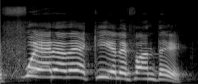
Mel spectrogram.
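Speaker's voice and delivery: high, half-playful yell at the elephant; mock yell. Acting the girl yelling at her elephant, mock yell. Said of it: "Ella grita al elefante".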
